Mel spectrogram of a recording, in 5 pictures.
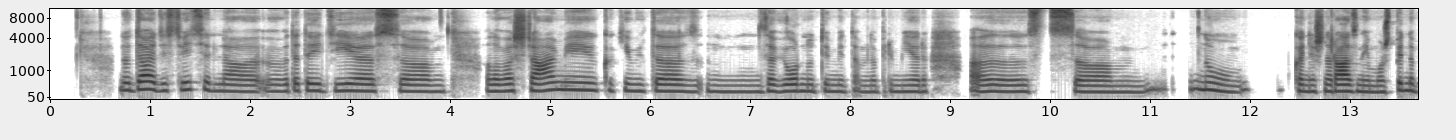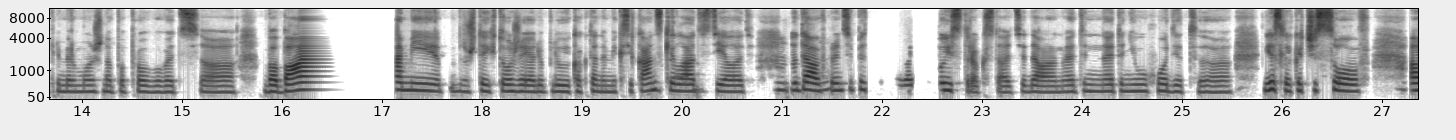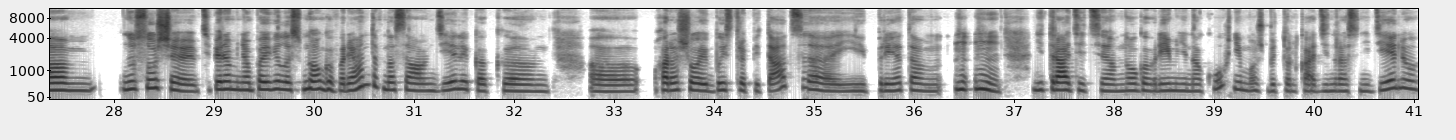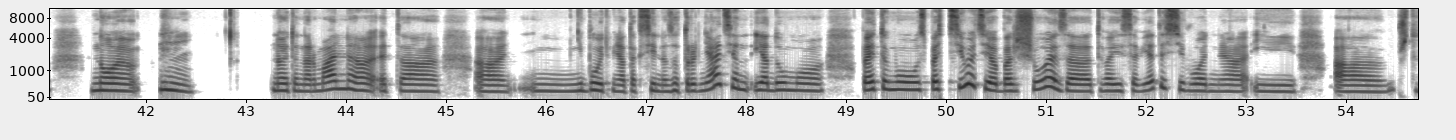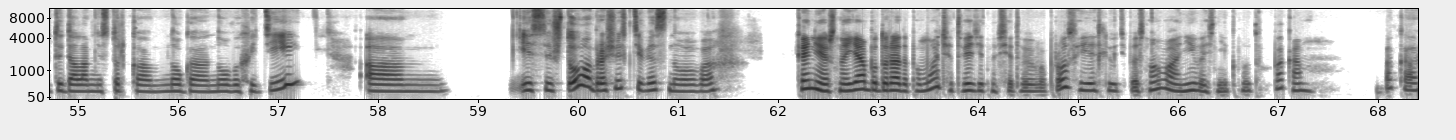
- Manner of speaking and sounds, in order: unintelligible speech; throat clearing; throat clearing; tapping; chuckle
- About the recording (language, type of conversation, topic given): Russian, advice, Как каждый день быстро готовить вкусную и полезную еду?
